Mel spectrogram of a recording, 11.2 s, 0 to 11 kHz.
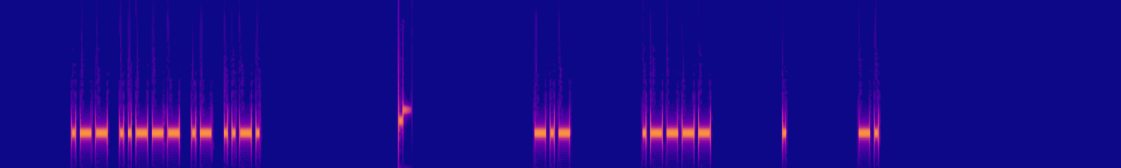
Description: Morse code, heard as a keyed tone, about 32 wpm, spaced as for 16 wpm, 700 Hz. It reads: W2AF K1EN
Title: USA Call Signs - 4 Characters - 6x Character Spacing - 30wpm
